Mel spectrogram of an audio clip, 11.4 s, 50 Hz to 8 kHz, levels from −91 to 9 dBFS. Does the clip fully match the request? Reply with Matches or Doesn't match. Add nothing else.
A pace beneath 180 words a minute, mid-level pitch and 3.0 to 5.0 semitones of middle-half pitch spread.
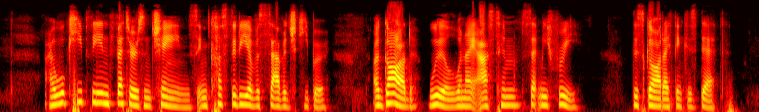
Matches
